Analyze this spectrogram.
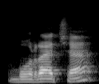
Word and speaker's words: borracha: Bueno, en portugués, borracha, o en realidad se pronunciaría borracha, porque es doble R, significa más como a goma.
